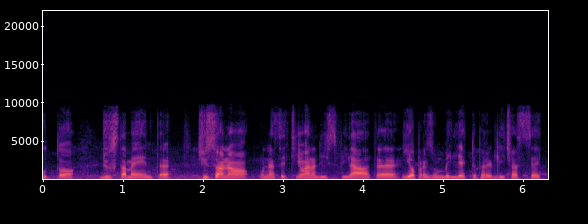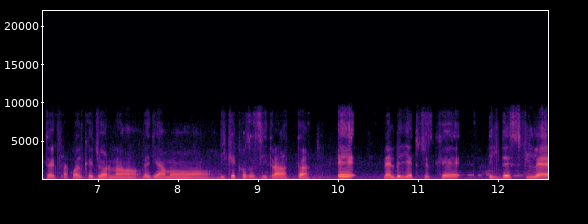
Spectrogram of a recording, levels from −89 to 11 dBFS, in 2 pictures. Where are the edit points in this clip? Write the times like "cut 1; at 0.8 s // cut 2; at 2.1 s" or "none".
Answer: cut 1; at 6.5 s // cut 2; at 7.5 s // cut 3; at 11.2 s

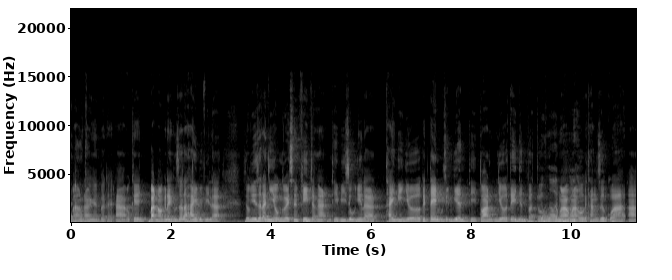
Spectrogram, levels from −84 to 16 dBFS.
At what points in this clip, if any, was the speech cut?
none

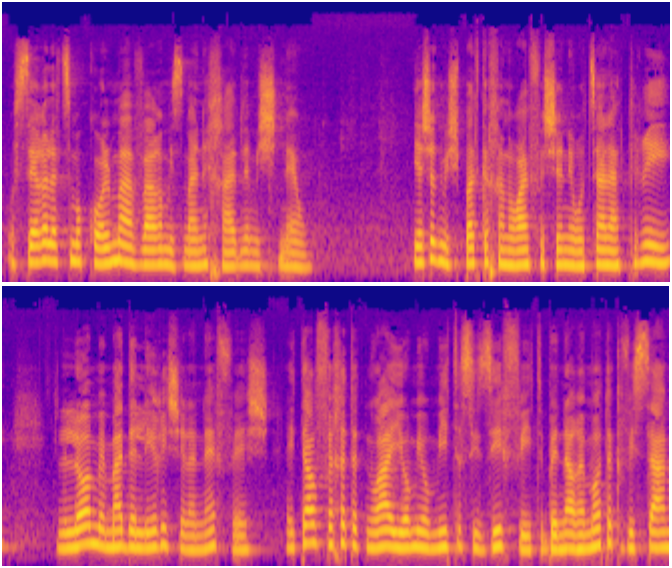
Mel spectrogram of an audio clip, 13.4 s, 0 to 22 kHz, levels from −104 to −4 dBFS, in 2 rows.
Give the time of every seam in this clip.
cut 1; at 9.4 s

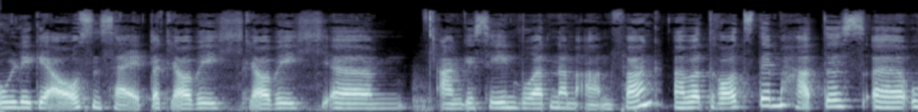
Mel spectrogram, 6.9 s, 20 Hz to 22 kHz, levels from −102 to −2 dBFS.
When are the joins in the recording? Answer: cut 1; at 1.8 s

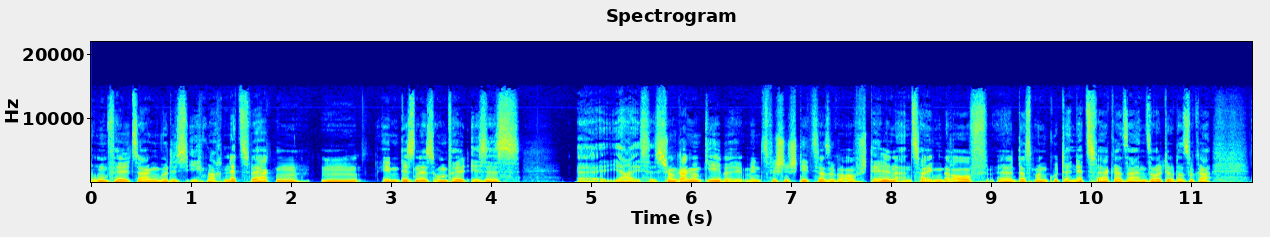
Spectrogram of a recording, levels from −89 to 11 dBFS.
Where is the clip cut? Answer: none

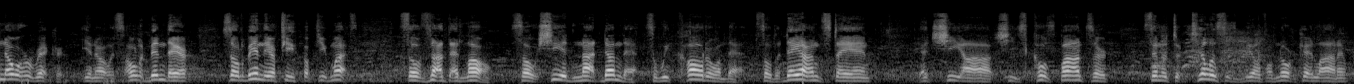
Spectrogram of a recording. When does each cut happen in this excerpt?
none

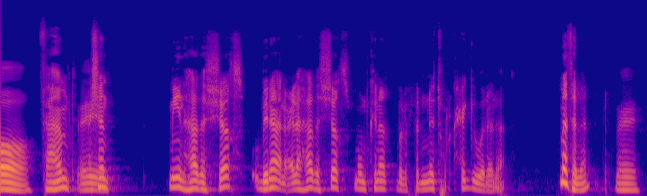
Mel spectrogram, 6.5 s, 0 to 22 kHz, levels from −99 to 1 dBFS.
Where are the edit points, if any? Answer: none

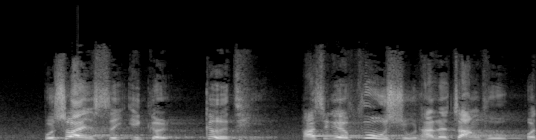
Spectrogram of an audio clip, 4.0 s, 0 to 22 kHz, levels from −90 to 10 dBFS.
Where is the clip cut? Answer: cut 1; at 2.1 s

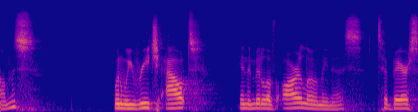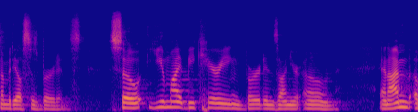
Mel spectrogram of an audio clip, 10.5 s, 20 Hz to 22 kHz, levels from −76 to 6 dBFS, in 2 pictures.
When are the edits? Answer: cut 1; at 6.4 s

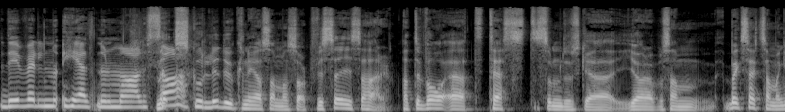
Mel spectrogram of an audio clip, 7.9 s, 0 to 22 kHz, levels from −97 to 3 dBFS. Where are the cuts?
none

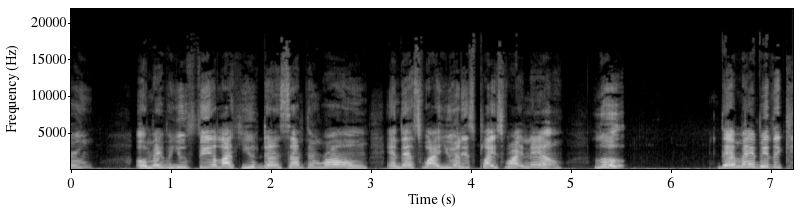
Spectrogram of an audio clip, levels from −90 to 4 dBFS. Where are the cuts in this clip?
none

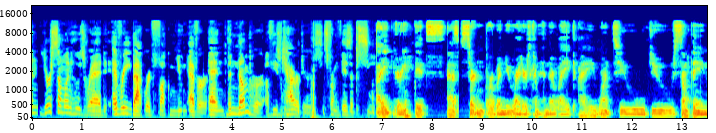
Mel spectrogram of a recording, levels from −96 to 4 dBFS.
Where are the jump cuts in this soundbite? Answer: cut 1; at 2.0 s // cut 2; at 3.1 s // cut 3; at 5.0 s // cut 4; at 6.2 s // cut 5; at 7.2 s // cut 6; at 8.5 s // cut 7; at 9.1 s // cut 8; at 10.1 s

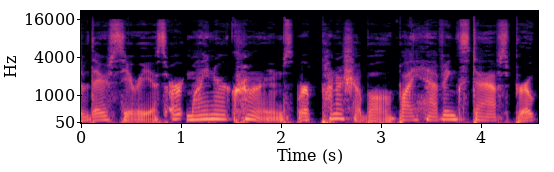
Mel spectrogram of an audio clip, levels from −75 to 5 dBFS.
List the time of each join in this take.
cut 1; at 1.1 s

